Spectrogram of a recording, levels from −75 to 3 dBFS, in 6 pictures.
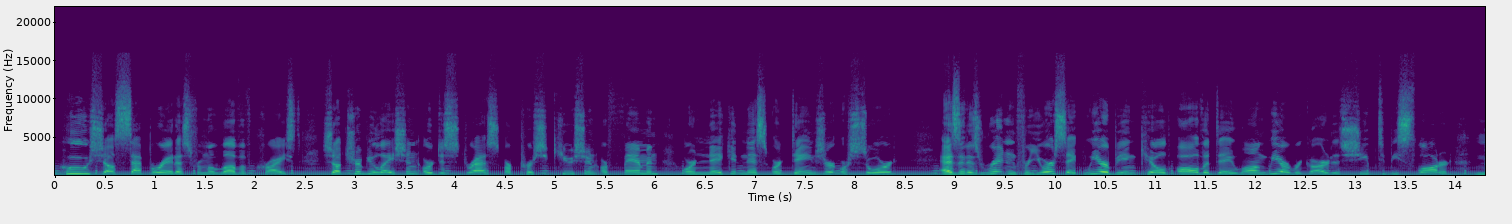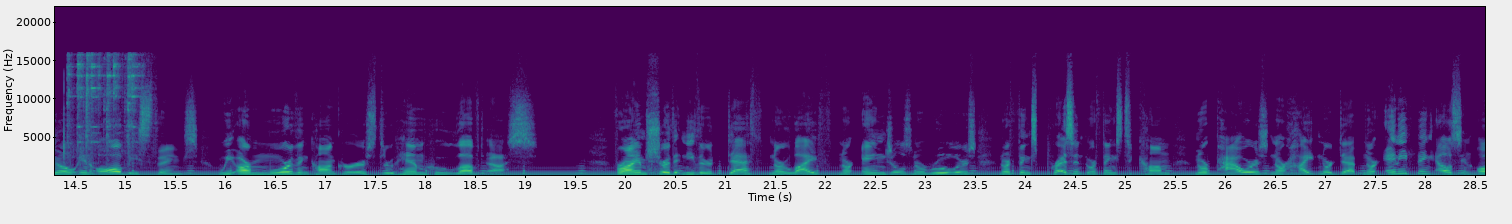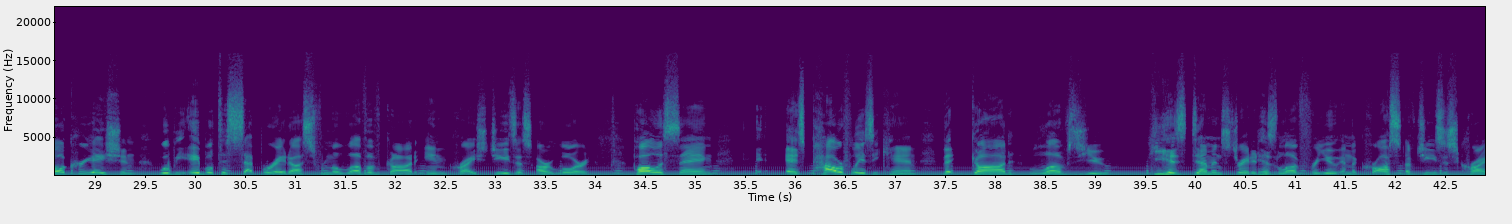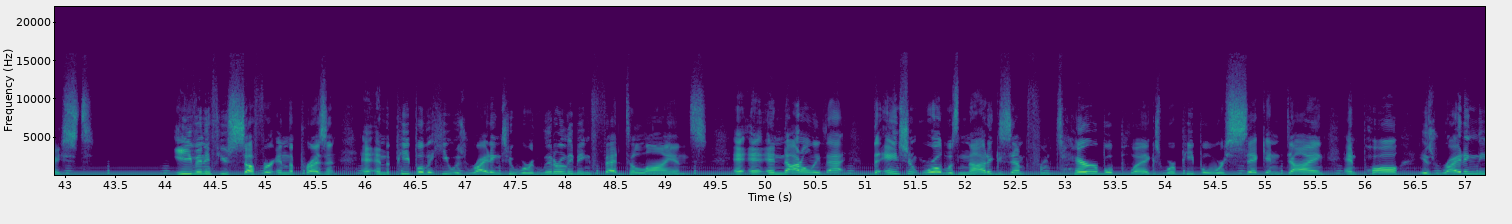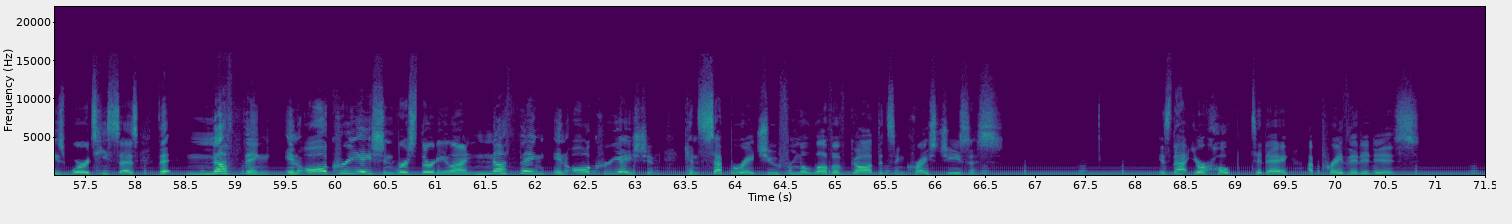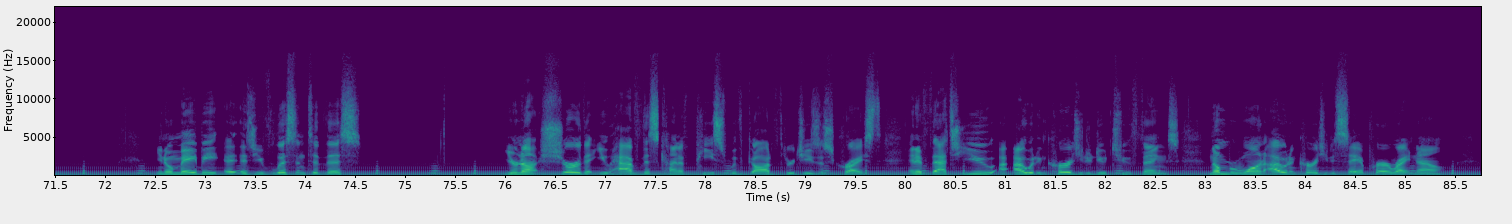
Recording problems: electrical hum; faint; throughout; 50 Hz, 20 dB below the speech
jangling keys; noticeable; at 14 s; peak 2 dB below the speech

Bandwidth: 16 kHz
